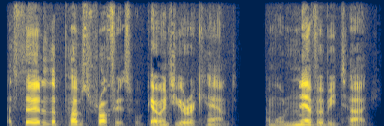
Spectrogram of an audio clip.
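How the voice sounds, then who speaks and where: Man playing a low-voiced, fatherly family friend. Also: close to an everyday voice. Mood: reassuring, earnest. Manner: measured, avuncular, reassuring. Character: fatherly, loyal banker friend reassuring a young boy. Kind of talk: audio drama acting.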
